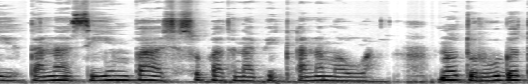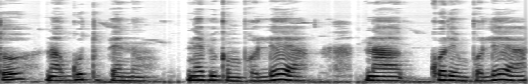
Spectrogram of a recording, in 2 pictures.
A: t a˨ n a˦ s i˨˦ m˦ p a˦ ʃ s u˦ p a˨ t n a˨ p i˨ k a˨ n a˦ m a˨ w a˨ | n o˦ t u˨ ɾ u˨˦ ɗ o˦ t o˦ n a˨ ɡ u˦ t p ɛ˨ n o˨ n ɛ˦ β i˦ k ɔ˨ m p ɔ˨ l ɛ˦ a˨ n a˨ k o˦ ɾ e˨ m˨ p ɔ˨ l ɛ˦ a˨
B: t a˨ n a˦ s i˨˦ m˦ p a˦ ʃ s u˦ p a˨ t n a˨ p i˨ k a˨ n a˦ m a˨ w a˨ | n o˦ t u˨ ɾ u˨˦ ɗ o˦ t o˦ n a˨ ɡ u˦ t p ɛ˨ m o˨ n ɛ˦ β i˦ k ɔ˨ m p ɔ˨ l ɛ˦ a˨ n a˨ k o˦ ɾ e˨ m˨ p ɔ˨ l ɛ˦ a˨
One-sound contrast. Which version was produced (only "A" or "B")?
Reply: A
